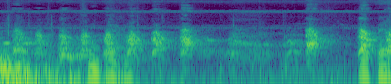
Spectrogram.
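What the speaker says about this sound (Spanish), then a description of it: "Un perro." A dog barks repeatedly in a rhythmic series of sharp, fairly loud barks near a ravine with cornfields, with faint background noise between the barks.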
